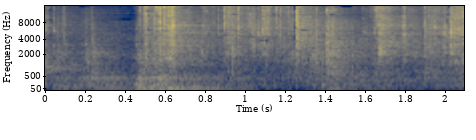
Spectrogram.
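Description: A key turning in a door's cylinder lock: a series of metallic clicks and rattles, the first and loudest about half a second in.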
